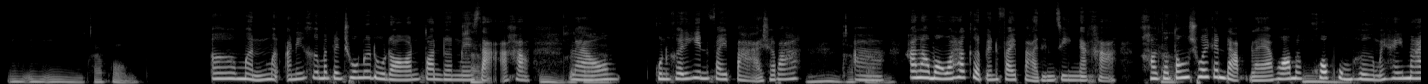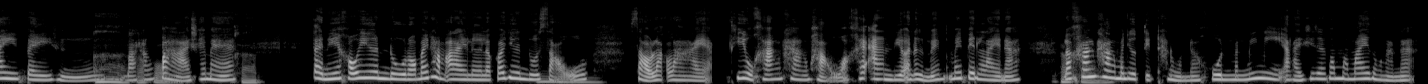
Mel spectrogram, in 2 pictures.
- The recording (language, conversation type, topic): Thai, unstructured, คุณเคยรู้สึกเศร้าเมื่อเห็นธรรมชาติถูกทำลายไหม?
- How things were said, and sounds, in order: distorted speech; other background noise; tapping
